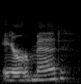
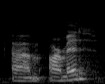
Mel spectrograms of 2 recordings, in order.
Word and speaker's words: Airmed: So it looks like Airmed, and it's Armid. Seems to be the general consensus on how to pronounce that.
